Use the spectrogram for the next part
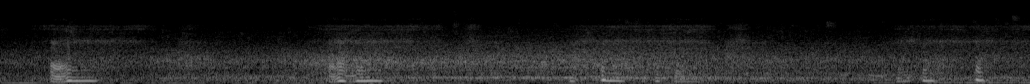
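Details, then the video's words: Ruby the dog snores while sleeping with open eyes: short low, wavering snorts recur about every three seconds, each a brief rasping breath over a quiet, steady background hum. "Ruby schnarcht mit offenen Augen"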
